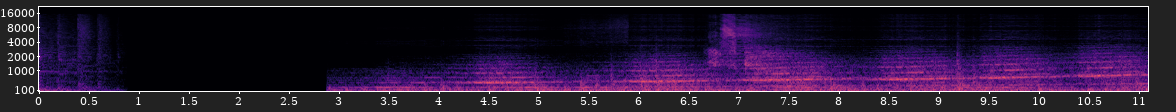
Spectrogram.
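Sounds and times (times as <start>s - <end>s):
low rumble: 2.9s - 11.0s
rising sustained tone: 2.9s - 11.0s.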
